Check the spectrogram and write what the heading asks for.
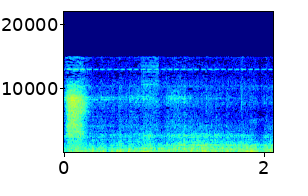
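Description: Faint background sound of a televised football match between the commentator's words, heard through a TV speaker in a small room.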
